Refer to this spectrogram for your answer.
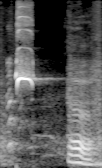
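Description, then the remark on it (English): A single short, shrill blast from a cheap toy whistle kept in a first aid box, loud, fading into a thin lingering tone before a man's voice starts speaking. “Yeah, I have a whistle in my first aid box.”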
